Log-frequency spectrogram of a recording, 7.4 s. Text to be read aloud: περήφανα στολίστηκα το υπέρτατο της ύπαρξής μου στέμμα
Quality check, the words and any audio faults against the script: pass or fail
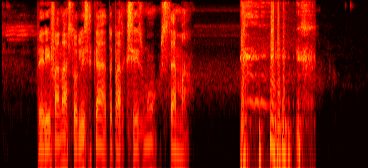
fail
